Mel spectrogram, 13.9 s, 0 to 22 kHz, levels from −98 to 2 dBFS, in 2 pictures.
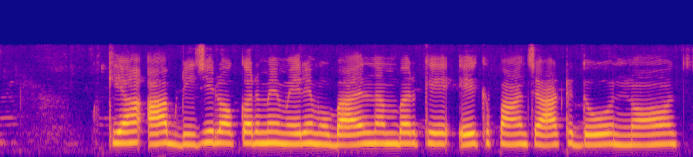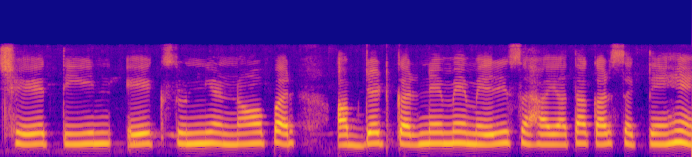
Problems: none marked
